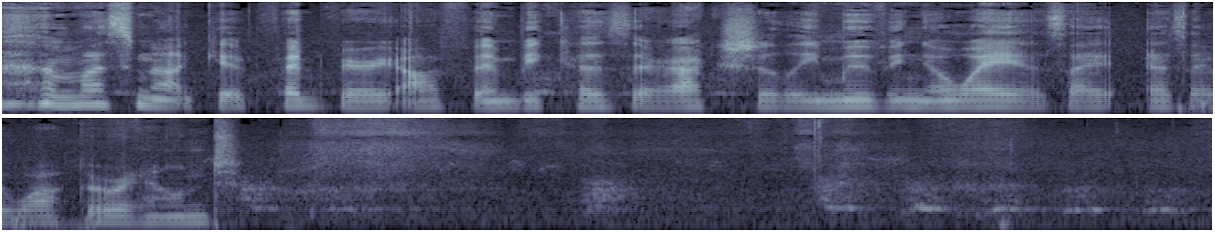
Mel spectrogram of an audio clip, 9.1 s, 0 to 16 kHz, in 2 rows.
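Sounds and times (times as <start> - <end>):
steady outdoor hiss: 0.0 - 9.0
speech: 0.1 - 5.6
dog barking in a backyard: 5.4 - 6.0, 6.7 - 7.0, 7.6 - 9.0.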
